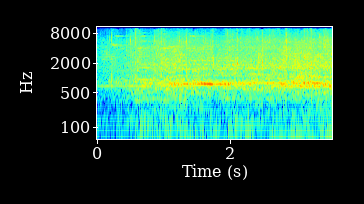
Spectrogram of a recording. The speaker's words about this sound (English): And here is the Lumen crowd out in full force here at Ithaca High School, making a whole lot of noise.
